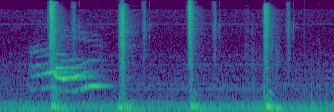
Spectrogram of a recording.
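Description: Cartoonish cat meows from the RoboCop video game, four short repeated cries at steady intervals over a low electronic game backdrop, the first one a rising and falling wail.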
